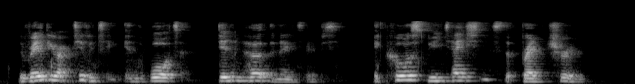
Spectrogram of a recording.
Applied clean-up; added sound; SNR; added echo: neural mask model DeepFilterNet 3.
